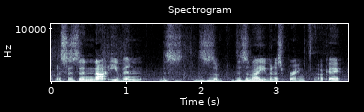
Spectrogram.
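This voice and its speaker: A game streamer with a bright, forward voice, chatting off the cuff. The delivery is casual, wry and grumbly, with plenty of swearing. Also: mid-range voice, animated, fairly quick, a little hiss or hum. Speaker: livestreamer.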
